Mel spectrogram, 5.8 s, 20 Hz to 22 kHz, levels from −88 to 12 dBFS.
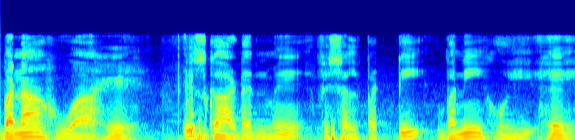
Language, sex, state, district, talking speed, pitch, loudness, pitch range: Hindi, male, Madhya Pradesh, Dhar, 115 wpm, 95 Hz, -21 LUFS, 90-115 Hz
